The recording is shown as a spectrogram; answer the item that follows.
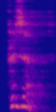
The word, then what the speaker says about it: preserve: Preserve. Preserve. The stress falls on the second syllable, and here all the bottles reserve something in them.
